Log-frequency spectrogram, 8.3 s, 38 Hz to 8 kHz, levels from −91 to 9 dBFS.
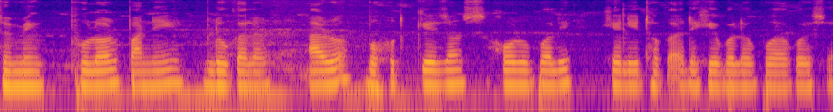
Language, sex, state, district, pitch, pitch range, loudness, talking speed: Assamese, male, Assam, Sonitpur, 130 Hz, 125-135 Hz, -18 LUFS, 115 wpm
